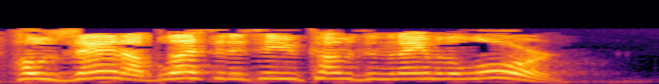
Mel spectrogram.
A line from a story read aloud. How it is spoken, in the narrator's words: They were shouting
